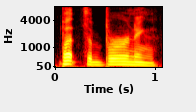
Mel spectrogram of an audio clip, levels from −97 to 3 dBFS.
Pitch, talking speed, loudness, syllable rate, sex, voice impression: 135 Hz, 170 wpm, -17 LUFS, 4.4 syllables/s, male, masculine, adult-like, slightly thick, clear, slightly refreshing, sincere, slightly lively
